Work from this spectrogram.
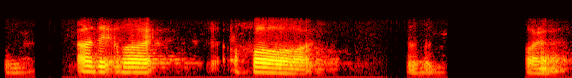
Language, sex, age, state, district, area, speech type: Manipuri, male, 18-30, Manipur, Kakching, rural, conversation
